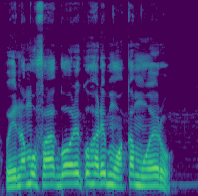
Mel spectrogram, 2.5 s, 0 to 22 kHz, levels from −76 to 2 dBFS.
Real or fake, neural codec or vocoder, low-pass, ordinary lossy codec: real; none; none; none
